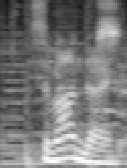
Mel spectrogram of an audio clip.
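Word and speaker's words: Cymande: Incredible Bongo Band, Ike Turner and the Kings of Rhythm, Skull Snaps, George and Gwen McRae, Instant Funk, Commande, how do you say that? Simand? – Simande. – Simande.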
